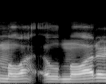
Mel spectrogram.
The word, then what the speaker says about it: mulatto: Mulatto? That's a mulatto chick or something?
